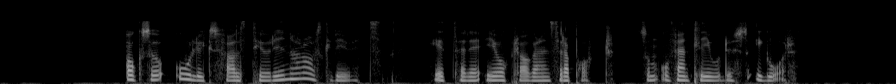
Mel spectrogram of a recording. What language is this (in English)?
Swedish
